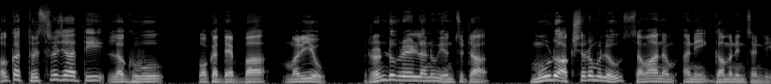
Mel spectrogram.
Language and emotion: Telugu, neutral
